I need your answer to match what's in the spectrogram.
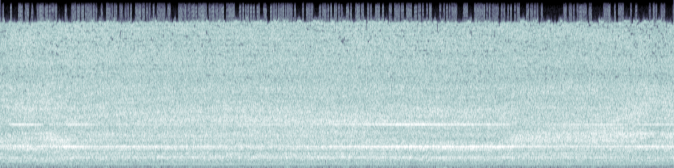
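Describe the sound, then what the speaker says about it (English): A hair dryer drying paint roars steadily and loudly the whole time, a constant broadband whoosh with a faint motor whine and no voices. "I hate having to blow dry on camera."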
